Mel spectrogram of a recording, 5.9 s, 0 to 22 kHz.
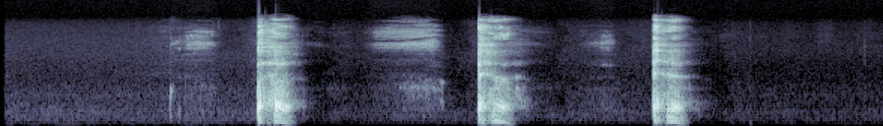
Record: {
  "cough_length": "5.9 s",
  "cough_amplitude": 31784,
  "cough_signal_mean_std_ratio": 0.22,
  "survey_phase": "alpha (2021-03-01 to 2021-08-12)",
  "age": "45-64",
  "gender": "Male",
  "wearing_mask": "No",
  "symptom_none": true,
  "smoker_status": "Ex-smoker",
  "respiratory_condition_asthma": false,
  "respiratory_condition_other": false,
  "recruitment_source": "REACT",
  "submission_delay": "4 days",
  "covid_test_result": "Negative",
  "covid_test_method": "RT-qPCR"
}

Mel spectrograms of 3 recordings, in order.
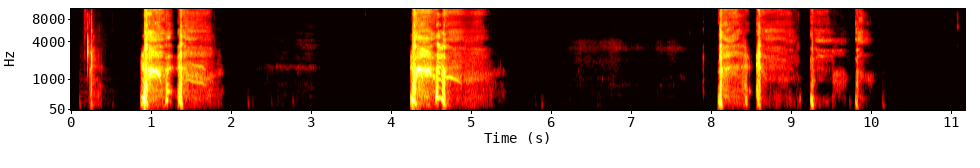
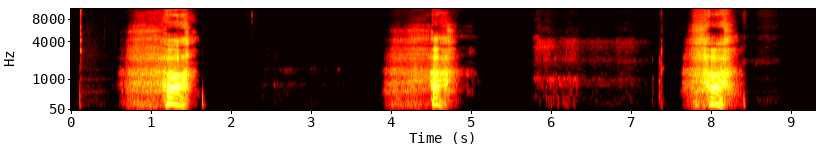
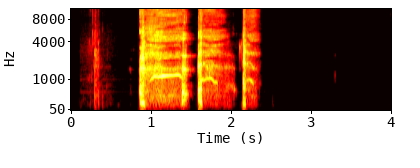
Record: {
  "three_cough_length": "11.2 s",
  "three_cough_amplitude": 32768,
  "three_cough_signal_mean_std_ratio": 0.25,
  "exhalation_length": "9.3 s",
  "exhalation_amplitude": 28254,
  "exhalation_signal_mean_std_ratio": 0.28,
  "cough_length": "4.0 s",
  "cough_amplitude": 32768,
  "cough_signal_mean_std_ratio": 0.37,
  "survey_phase": "alpha (2021-03-01 to 2021-08-12)",
  "age": "65+",
  "gender": "Male",
  "wearing_mask": "No",
  "symptom_new_continuous_cough": true,
  "symptom_fatigue": true,
  "smoker_status": "Ex-smoker",
  "respiratory_condition_asthma": false,
  "respiratory_condition_other": false,
  "recruitment_source": "REACT",
  "submission_delay": "2 days",
  "covid_test_result": "Negative",
  "covid_test_method": "RT-qPCR"
}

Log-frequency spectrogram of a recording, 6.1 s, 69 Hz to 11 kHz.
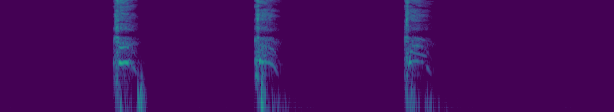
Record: {
  "three_cough_length": "6.1 s",
  "three_cough_amplitude": 13677,
  "three_cough_signal_mean_std_ratio": 0.26,
  "survey_phase": "beta (2021-08-13 to 2022-03-07)",
  "age": "18-44",
  "gender": "Female",
  "wearing_mask": "No",
  "symptom_runny_or_blocked_nose": true,
  "smoker_status": "Never smoked",
  "respiratory_condition_asthma": false,
  "respiratory_condition_other": false,
  "recruitment_source": "Test and Trace",
  "submission_delay": "1 day",
  "covid_test_result": "Positive",
  "covid_test_method": "RT-qPCR",
  "covid_ct_value": 18.0,
  "covid_ct_gene": "ORF1ab gene",
  "covid_ct_mean": 18.5,
  "covid_viral_load": "830000 copies/ml",
  "covid_viral_load_category": "Low viral load (10K-1M copies/ml)"
}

